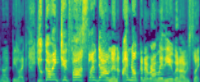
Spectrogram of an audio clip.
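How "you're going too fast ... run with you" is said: high-pitched, paranoid, insistent yelling. Retelling how she reacted to her husband going too fast: imitating herself yelling. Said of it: "yelling at him".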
